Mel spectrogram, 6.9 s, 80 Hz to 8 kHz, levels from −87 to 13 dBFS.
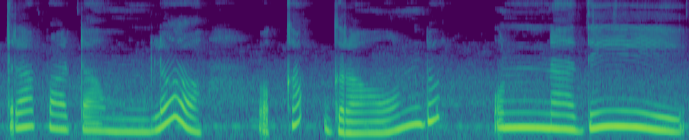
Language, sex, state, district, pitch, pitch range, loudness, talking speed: Telugu, female, Andhra Pradesh, Sri Satya Sai, 275 Hz, 225-300 Hz, -13 LUFS, 50 wpm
